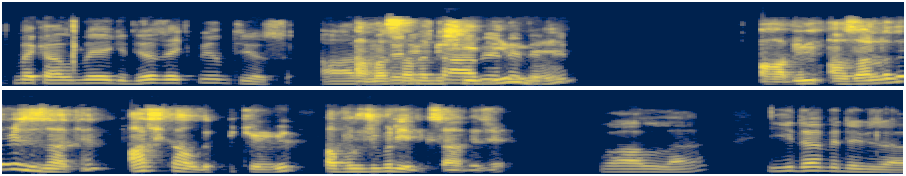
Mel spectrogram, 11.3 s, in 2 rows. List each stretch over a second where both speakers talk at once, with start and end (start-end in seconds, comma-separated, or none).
2.2-3.6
